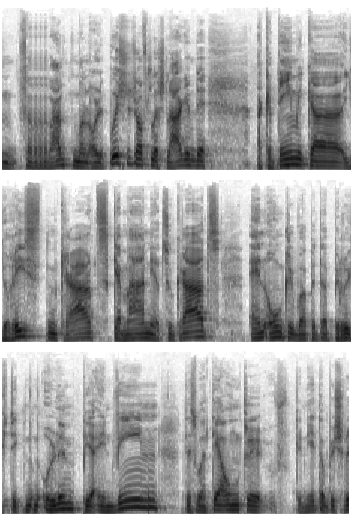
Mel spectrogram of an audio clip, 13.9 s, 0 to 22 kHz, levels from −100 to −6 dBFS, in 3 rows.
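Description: From 0.43 to 0.62 s, just before "waren alle", repeated frames make the speech stutter. The same 64 ms block plays three extra times, which fits two compressed frames being resent, and adds 192 ms. A 96 ms block then plays twice at 9.71–9.81 s, after "war bei der berüchtigten", and again at 11.25–11.34 s. The waveform shows identical segments side by side, and the spectrogram shows the same pattern copied back to back.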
